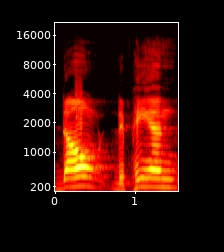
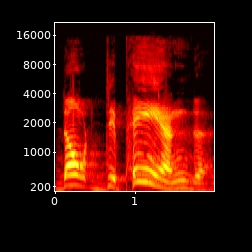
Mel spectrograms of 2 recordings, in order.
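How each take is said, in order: First: The word depend is said without extra stress. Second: The word depend is said with strong stress.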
